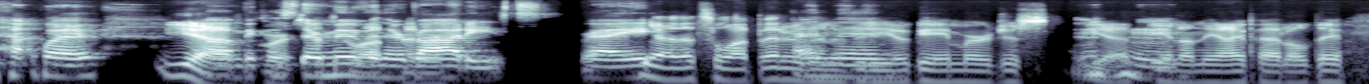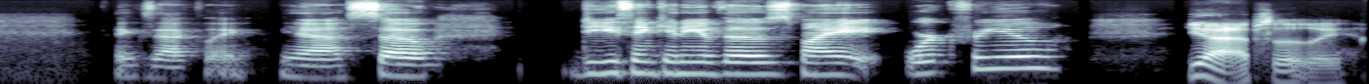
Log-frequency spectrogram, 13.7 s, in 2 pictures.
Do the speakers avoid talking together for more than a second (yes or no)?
no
